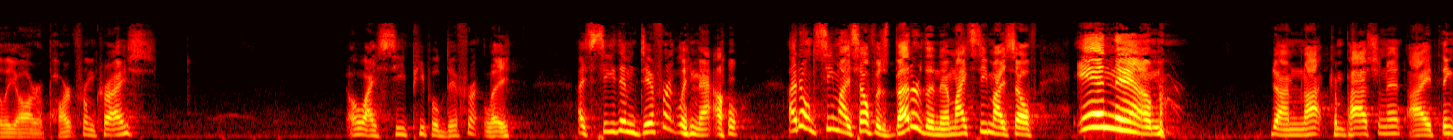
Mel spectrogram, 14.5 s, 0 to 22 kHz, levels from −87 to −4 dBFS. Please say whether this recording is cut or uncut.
cut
